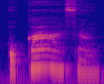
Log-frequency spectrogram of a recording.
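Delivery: KA in "Okaa-san" held long; extended "aa" in Okaa-san; long vowel. Shown as a demonstration. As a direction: stretch the "kaa" of Okaa-san over two beats. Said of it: "we are extending the ka syllable".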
